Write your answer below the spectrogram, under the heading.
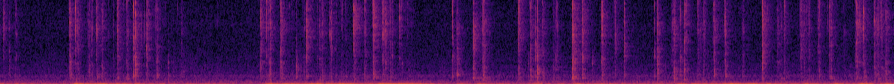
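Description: Computer keyboard being typed on, with quick runs of keystrokes separated by short pauses.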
